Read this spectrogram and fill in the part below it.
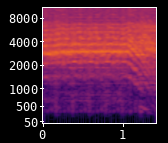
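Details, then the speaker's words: Starter with elongated mounting holes, mounted too far from the flywheel: harsh high metallic grinding rasp while cranking, then winding down; pinion-to-flywheel clearance too large, fixed by removing shims to move it closer. "What I have is a starter here with elongated holes, and this starter is actually too far away from the flywheel, and you can hear it."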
